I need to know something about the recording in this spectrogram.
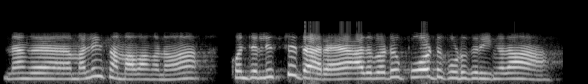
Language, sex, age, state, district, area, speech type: Tamil, female, 30-45, Tamil Nadu, Tiruvannamalai, rural, conversation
